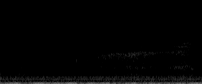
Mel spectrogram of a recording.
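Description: Dry-erase marker writing on a whiteboard: faint, scratchy strokes in a couple of short spells, over a low steady room hum.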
